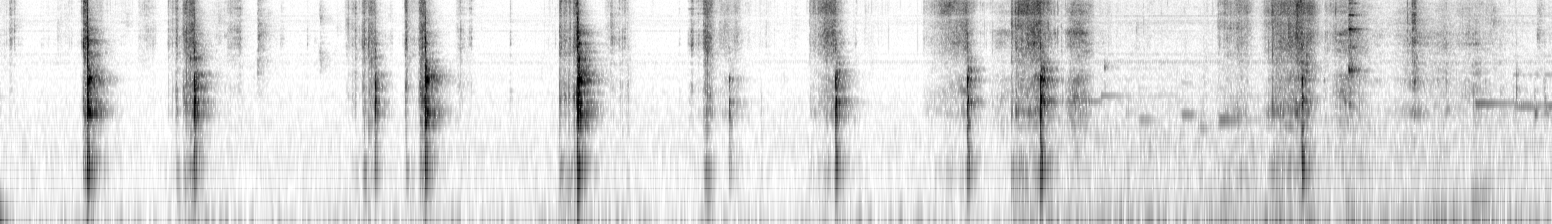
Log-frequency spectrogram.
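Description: Chef's knife dicing an onion on a wooden cutting board: about a dozen separate, irregularly spaced chops, each a sharp knock of the blade on the board.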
